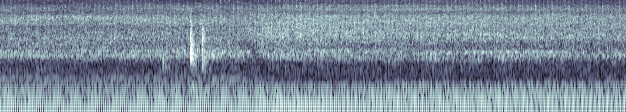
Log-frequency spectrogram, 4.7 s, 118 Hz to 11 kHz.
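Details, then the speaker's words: VW Golf turbo with no exhaust fitted, warm after about 10 minutes idling, temperature steady mid-gauge: steady, even idle near 900 rpm, deep regular pulse, no misses or ticks, no leaks; smooth healthy. "so i've had the car idling for about 10 or so minutes a temp is staying perfectly in the middle as you can see right there hasn't passed that at all idling right about 900 or so super super smooth"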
